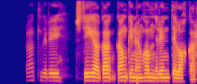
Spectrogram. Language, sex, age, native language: Icelandic, male, 13, Icelandic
